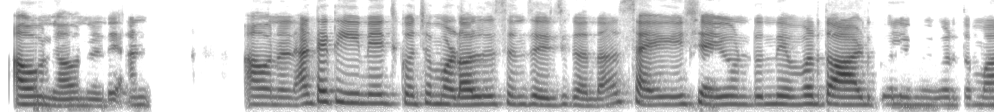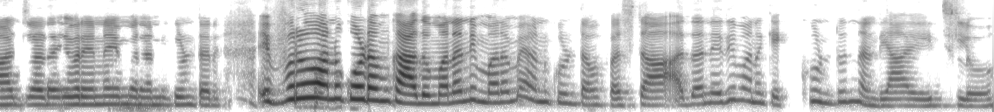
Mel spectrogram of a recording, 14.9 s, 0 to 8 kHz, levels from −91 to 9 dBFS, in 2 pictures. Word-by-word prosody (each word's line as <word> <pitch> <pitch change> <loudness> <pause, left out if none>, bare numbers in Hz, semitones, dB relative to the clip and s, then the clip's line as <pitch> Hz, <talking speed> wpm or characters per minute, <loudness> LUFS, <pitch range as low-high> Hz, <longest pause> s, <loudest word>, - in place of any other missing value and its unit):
అవును. 215 -3 +2
అవునండి. 175 -1 -6
అన్ 205 0 -9 0.8
అవునండి. 205 -2 -2
అంటే 245 +5 +2
టీనేజ్ 240 -3 -2
కొంచెం 235 +1 -4
అడోలసెన్స్ 215 +2 -1
ఏజ్ 190 +2 -7
కదా! 180 -1 -5 0.2
షై, 205 -8 +1 0.3
షై 225 -5 0 0.2
ఉంటుంది. 215 +1 -5
ఎవరితో 225 +2 -2
ఆడుకోలేము, 205 0 -6
ఎవరితో 200 +1 -12
మాట్లాడాలి 205 +1 -3
ఎవరైనా 210 0 -3
ఏమైనా 205 -2 -6
అనుకుంటారు. 200 -1 -9 0.4
ఎవ్వరో 345 +8 +6
అనుకోవడం 350 -3 +6
కాదు, 235 -2 +7
మనల్ని 280 +7 -1
మనమే 270 +7 -6
అనుకుంటాం 250 -8 -9
ఫస్ట్ 185 +2 -10 0.3
అదనేది 255 +8 -9
మనకు 260 -6 -10
ఎక్కువ 290 +8 -11
ఉంటుందండి. 245 -8 -10
ఆ - - -12 0.2
ఏజ్‌‌‌లో 180 -1 -13
215 Hz, 135 wpm, -22 LUFS, 200-250 Hz, 0.8 s, కాదు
